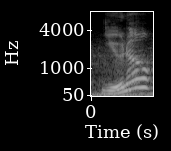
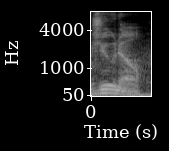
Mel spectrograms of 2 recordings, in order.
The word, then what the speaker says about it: Juno: N A, but then there's a a location that's spelled J U N O, so then Yuno. No, it's called Juno.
